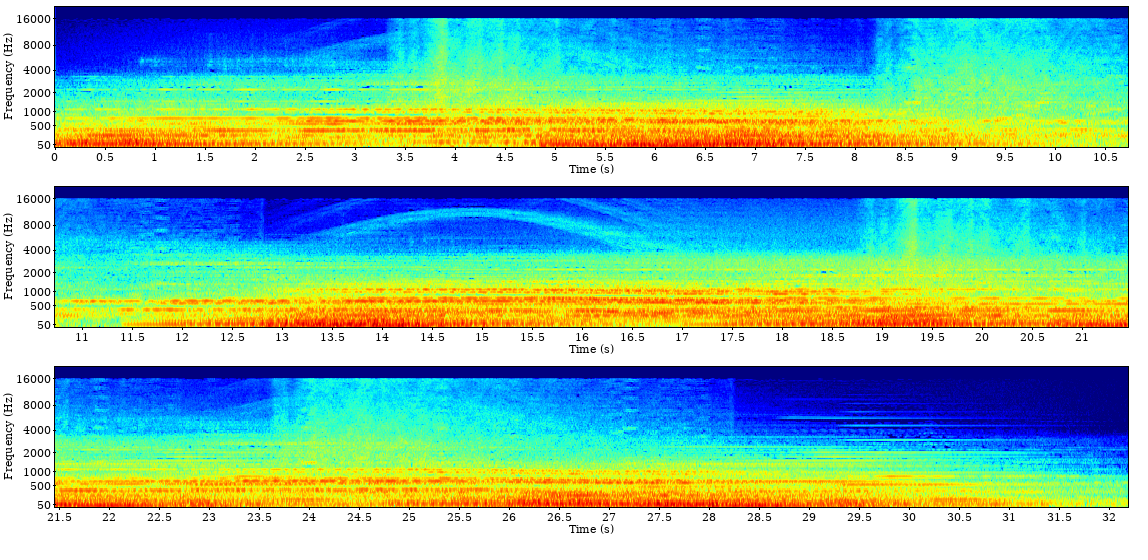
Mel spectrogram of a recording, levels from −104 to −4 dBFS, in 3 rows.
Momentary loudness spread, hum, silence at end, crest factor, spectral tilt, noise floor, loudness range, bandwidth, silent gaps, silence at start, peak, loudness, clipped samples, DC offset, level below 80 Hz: 13 LU; none; 0 s; 16 dB; -8 dB/octave; -40 dBFS; 8 LU; 16.5 kHz; none; 0 s; -4 dBFS; -22 LUFS; under 0.1%; under 0.1%; -24 dBFS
